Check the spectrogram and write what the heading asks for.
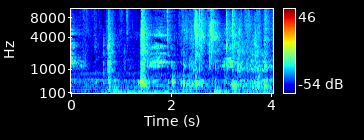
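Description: Plastic powder packet crinkling and rustling as powder is shaken out of it into a plastic jar, with scattered short rustles and a few brief squeaky sounds.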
